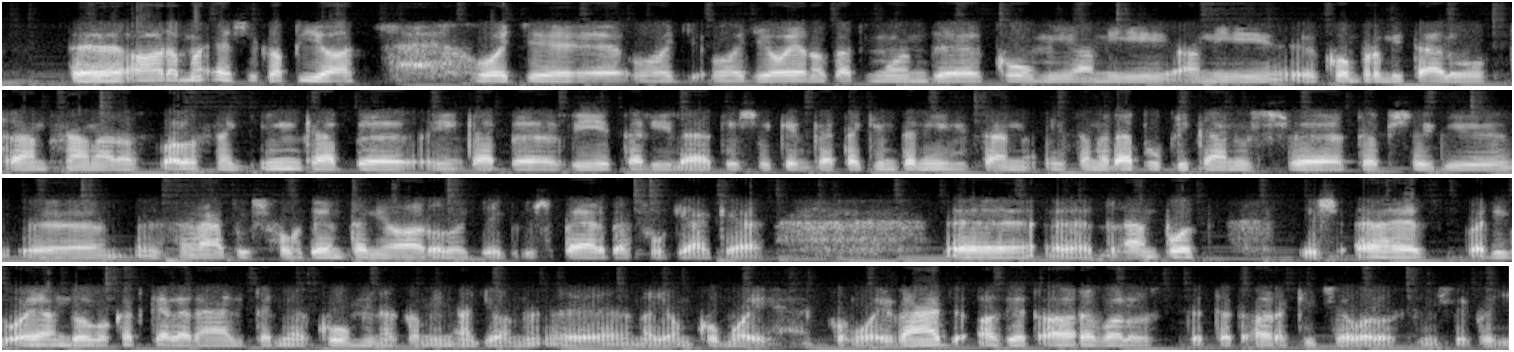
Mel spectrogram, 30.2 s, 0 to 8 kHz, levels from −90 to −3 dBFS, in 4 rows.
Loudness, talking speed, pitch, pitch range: -21 LUFS, 120 wpm, 95 Hz, 90-115 Hz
